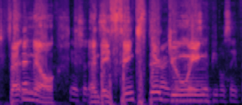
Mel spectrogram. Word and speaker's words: fentanyl: or heroin is fentanyl it's pronounced fentanyl we all say that now but it's fentanyl and they think they're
